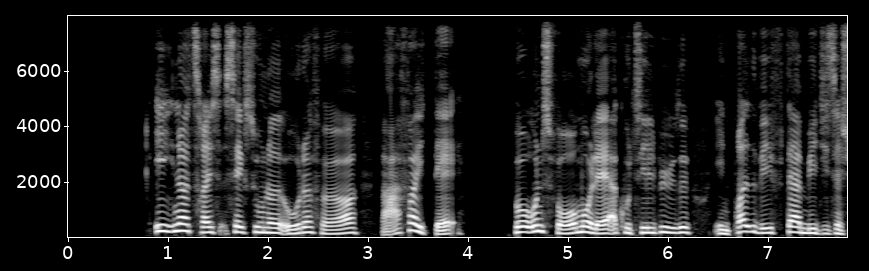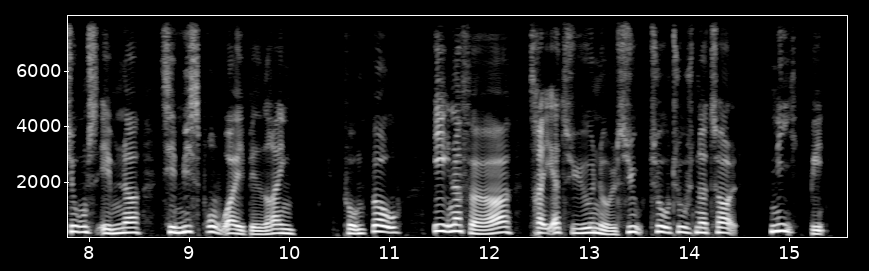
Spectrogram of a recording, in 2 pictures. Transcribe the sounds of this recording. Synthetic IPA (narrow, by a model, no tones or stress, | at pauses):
e̝ːnɒ̽t͡sʰʁasːeɡ̥shunɐð̞̩ˠɔ̽ːɾəɒfɶɐ | b̥ɑ̈ːfɒ̽e̝d̥̚d̥ɛ̰ː | b̥ɔ̽ʊ̰n̩sfɒːmɔ̰̽læɐækʰut͡sʰe̝lb̥y̰ːðˠə | ʔe̝nb̥ʁɛð̞̰ˠʋe̝fd̥əæme̝ðˠit͡sʰæɕo̝̰ːnsemnɐ | t͡sʰe̝lmisb̥ʁṵːɐib̥eðˠʁeŋ | pʰɔ̽ŋd̥̚b̥ɔʊ̰ | e̝ːnɒ̽fɶɐt͡sʰʁɛ̰ːɒt͡sʰyːʋənɔ̽lsyʊ̰t͡sʰo̝̰ːt͡sʰṵːsn̩ɒ̽t͡sʰɒ̽l̰ | nḭːb̥e̝n̰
